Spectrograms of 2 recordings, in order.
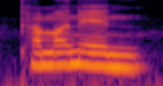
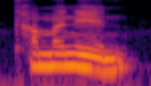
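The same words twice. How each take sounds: First: It is said in a high-pitched voice. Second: It is said in a lower voice.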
